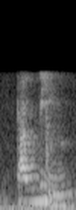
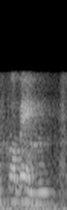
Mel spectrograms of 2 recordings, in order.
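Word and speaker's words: Cauvin: Como forma de enfrentar la revolución neolítica de Child, que es una revolución económica, autores como Cobain Caubín, por favor, cuando vengan a un examen digan Cobain, porque se pronuncia Cobain, no Caubín. Si fuera catalán le diríamos Caubín, pero como es francés se llama Cobain, y es muy fácil decir Cobain, porque en vez de poner la A, pongan A U, pongan una O, es lo mismo.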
